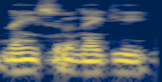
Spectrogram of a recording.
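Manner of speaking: ordinary talk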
